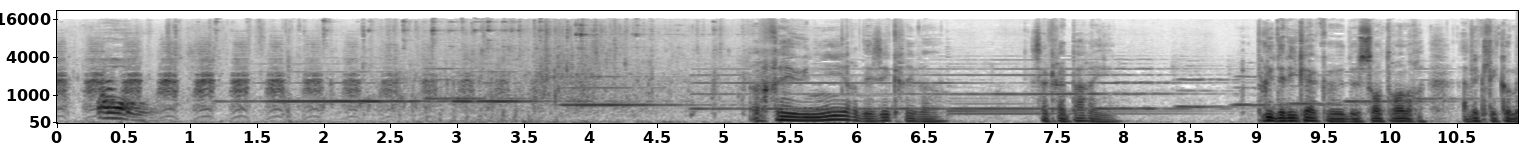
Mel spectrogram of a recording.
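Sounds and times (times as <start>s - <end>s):
ducks quacking while a dog chases them: 0.0s - 3.1s
speech: 0.3s - 0.9s, 5.2s - 6.7s, 7.4s - 8.0s, 9.0s - 10.9s.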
